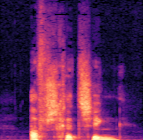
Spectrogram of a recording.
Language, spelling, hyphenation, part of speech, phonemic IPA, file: Dutch, afschetsing, af‧schet‧sing, noun, /ˈɑfˌsxɛt.sɪŋ/, Nl-afschetsing.ogg
- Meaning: depiction, portrayal, in particular as a rough sketch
